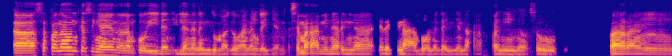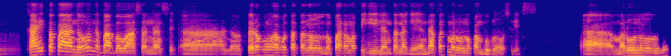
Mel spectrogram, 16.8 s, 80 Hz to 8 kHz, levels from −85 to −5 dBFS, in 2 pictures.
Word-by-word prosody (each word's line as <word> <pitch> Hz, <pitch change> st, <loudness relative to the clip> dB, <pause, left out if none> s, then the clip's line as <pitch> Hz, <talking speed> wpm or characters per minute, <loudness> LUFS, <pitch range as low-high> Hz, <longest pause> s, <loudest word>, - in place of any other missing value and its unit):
Ah, 125 Hz, 0 st, +6 dB
sa 175 Hz, +8 st, -7 dB
panahon 180 Hz, 0 st, +3 dB
kasi 175 Hz, -2 st, -7 dB
ngayon 140 Hz, -2 st, 0 dB
alam 125 Hz, -1 st, -1 dB
ko 130 Hz, -, +1 dB
ilan-ilan 110 Hz, -3 st, -2 dB
nalang 100 Hz, 0 st, -3 dB
gumagawa 95 Hz, 0 st, -3 dB
ng 95 Hz, -1 st, -6 dB
gan'yan, 95 Hz, 0 st, -8 dB
kasi -, -, -4 dB
marami 110 Hz, -1 st, +2 dB
na 105 Hz, -, 0 dB
rin 100 Hz, -1 st, -4 dB
naireklamo 95 Hz, -1 st, -2 dB
ng -, -, -8 dB
gan'yan 95 Hz, +1 st, -7 dB
na 95 Hz, -, -7 dB
company, 95 Hz, -1 st, -6 dB
'no? 95 Hz, 0 st, -7 dB
So, 95 Hz, -1 st, -4 dB, 0.6 s
parang 105 Hz, 0 st, +5 dB, 0.6 s
kahit 160 Hz, +3 st, +5 dB
papaano 170 Hz, -4 st, +5 dB
nababawasan 120 Hz, -7 st, +2 dB
na 110 Hz, -, +1 dB
si 115 Hz, -, -14 dB
ah, 95 Hz, -1 st, -2 dB
ano 95 Hz, 0 st, -9 dB
pero 145 Hz, +2 st, +2 dB
kung 145 Hz, -1 st, -2 dB
ako 135 Hz, +1 st, +1 dB
tatanungin 130 Hz, -1 st, -1 dB
mo -, -, -2 dB
parang 125 Hz, -2 st, +1 dB
mapigilan 115 Hz, -3 st, -4 dB
talaga 115 Hz, -3 st, -3 dB
'yan 105 Hz, 0 st, -4 dB
dapat 130 Hz, +5 st, +1 dB
marunong 125 Hz, -4 st, -1 dB
kang 115 Hz, -2 st, -1 dB
bumoses, -, -, -8 dB, 0.6 s
ah, 95 Hz, -1 st, +3 dB
marunong 125 Hz, -1 st, 0 dB
115 Hz, 165 wpm, -24 LUFS, 100-130 Hz, 0.6 s, Ah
